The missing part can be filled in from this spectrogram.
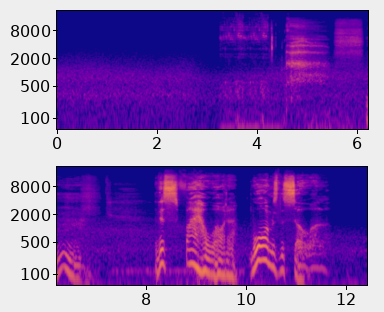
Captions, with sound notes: [Alferd sips] Ah! Mmmm... This fire water warms the soul.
